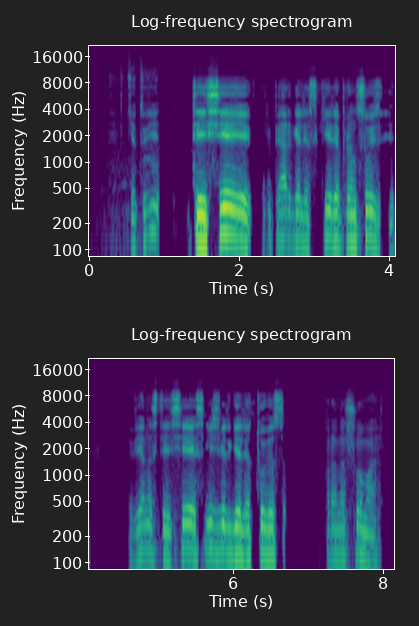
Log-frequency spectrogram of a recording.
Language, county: Lithuanian, Vilnius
